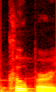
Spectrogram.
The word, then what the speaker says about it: Cowper: One of my favorite hymns is, I think he's pronounced it William Cooper, he's spelled Cowper.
